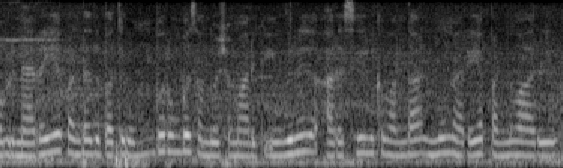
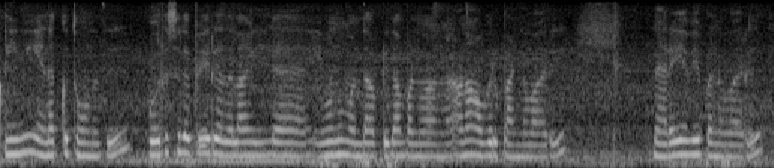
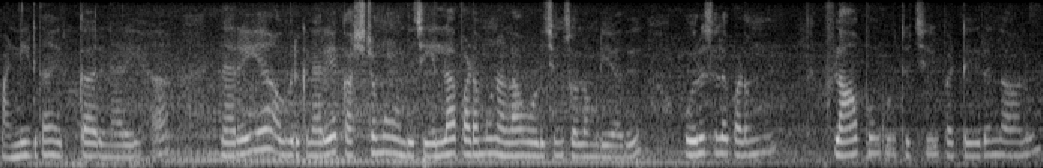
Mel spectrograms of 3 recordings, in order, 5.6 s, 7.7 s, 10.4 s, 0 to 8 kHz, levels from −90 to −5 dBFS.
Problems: constant background noise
